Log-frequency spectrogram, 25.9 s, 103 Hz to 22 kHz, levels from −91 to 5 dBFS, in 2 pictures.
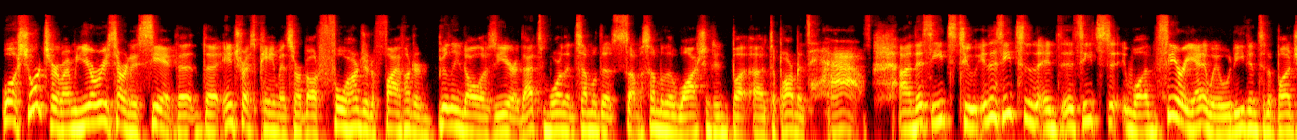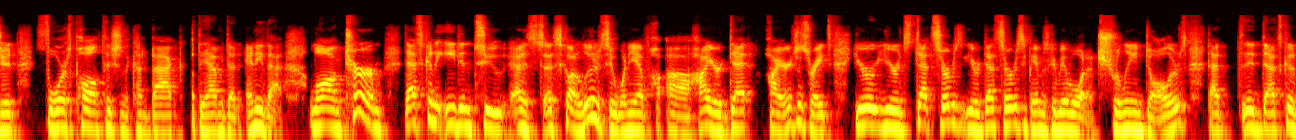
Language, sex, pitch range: English, male, 140-170 Hz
